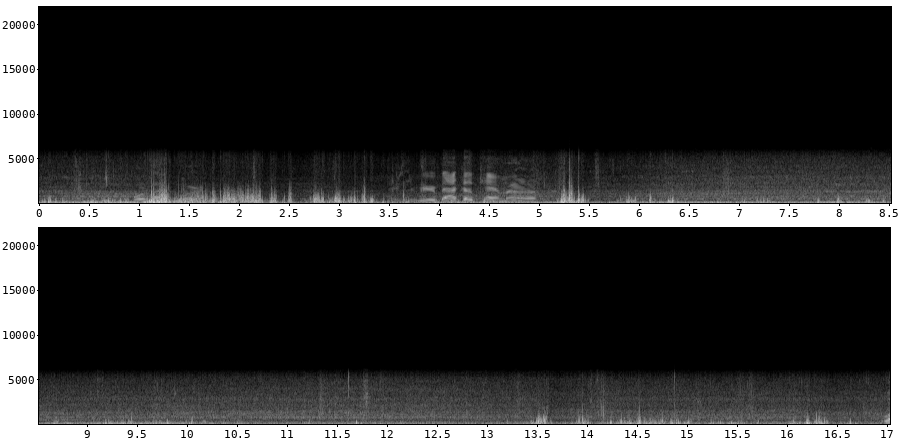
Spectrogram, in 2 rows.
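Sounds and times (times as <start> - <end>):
pickup engine idling: 0.0 - 17.0
wind rumble on microphone: 0.0 - 17.0
light footsteps: 5.0 - 7.4, 9.0 - 17.0.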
